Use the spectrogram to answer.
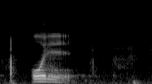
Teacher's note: Nah, satu lagi di kul itu pakai huruf ko, bukan pakai huruf ka. Jadi tidak ada keluar angin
